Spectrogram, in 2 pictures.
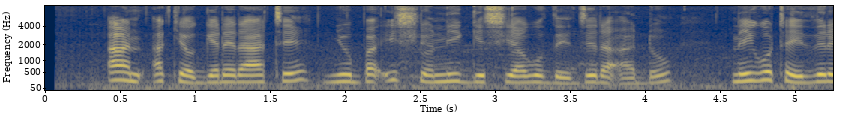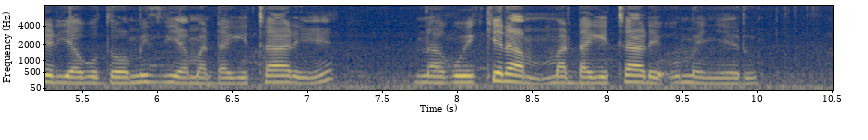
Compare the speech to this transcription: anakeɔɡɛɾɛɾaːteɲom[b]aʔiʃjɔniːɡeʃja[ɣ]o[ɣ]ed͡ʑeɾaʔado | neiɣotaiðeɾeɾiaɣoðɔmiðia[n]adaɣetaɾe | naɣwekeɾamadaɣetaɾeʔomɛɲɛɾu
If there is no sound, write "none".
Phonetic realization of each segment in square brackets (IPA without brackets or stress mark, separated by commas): b, ɣ, ð, m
